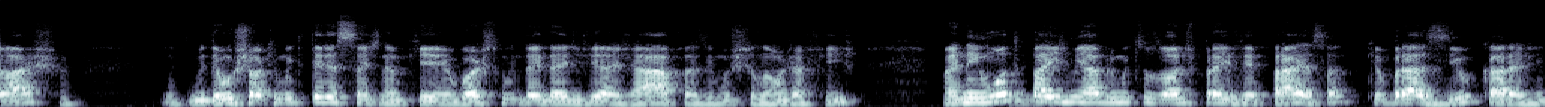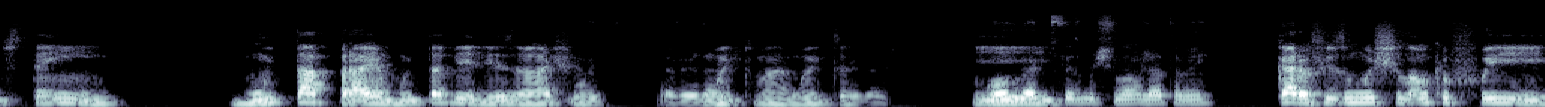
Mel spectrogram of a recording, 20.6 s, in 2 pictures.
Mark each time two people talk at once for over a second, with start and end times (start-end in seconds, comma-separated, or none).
none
